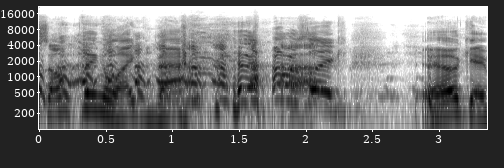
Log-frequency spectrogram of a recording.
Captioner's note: group laughing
